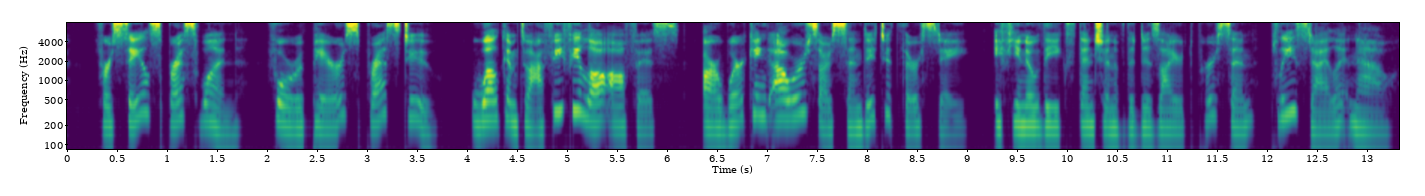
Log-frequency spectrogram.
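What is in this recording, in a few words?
Arabic, female, English IVR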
